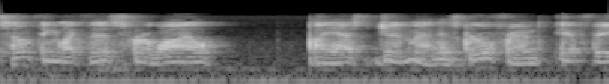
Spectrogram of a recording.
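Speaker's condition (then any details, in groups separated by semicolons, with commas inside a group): Cerebral palsy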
